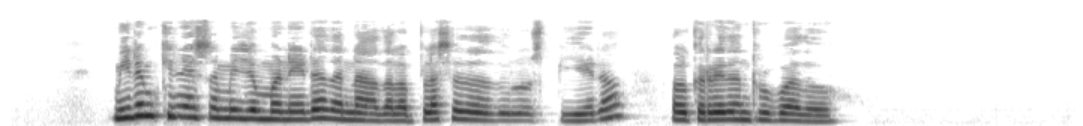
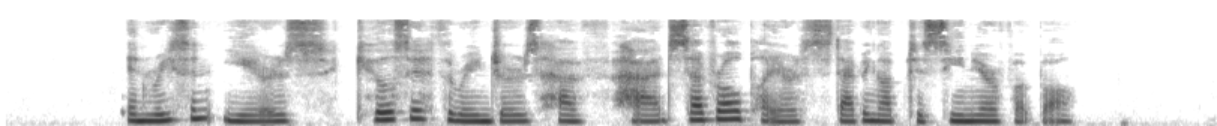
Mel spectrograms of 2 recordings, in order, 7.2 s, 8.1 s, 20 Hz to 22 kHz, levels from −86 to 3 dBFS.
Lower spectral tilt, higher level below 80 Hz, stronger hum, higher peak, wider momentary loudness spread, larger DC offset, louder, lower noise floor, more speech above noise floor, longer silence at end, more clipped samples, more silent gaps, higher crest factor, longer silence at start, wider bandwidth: about the same, -5 dB/octave vs -4 dB/octave; second, -80 dBFS vs -64 dBFS; neither; first, -4 dBFS vs -8 dBFS; about the same, 11 LU vs 10 LU; neither; first, -21 LUFS vs -25 LUFS; first, -79 dBFS vs -74 dBFS; first, 59 dB vs 49 dB; first, 1.65 s vs 1 s; neither; neither; about the same, 16 dB vs 18 dB; about the same, 0.75 s vs 0.85 s; about the same, 11.5 kHz vs 11.5 kHz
